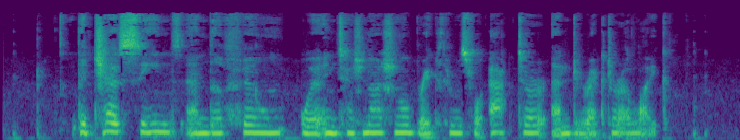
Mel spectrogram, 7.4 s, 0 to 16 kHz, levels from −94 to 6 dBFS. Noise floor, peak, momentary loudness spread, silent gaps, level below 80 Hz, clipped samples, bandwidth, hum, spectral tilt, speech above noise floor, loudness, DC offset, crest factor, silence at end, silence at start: -48 dBFS; -4 dBFS; 9 LU; none; -46 dBFS; under 0.1%; 11.5 kHz; none; -4.5 dB/octave; 28 dB; -20 LUFS; under 0.1%; 16 dB; 0.45 s; 0.15 s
